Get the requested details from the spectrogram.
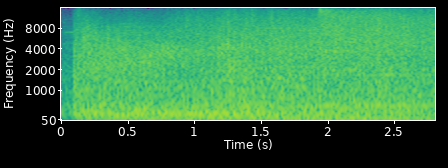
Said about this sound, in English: And I was allowed to do all the jetpack flying as far as the sound of the rocket.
